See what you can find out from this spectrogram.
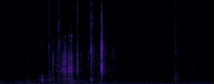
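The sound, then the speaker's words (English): Faint keystrokes on a computer keyboard, a quick burst of several light clicks followed by a pause and one last tap, all quiet against a low background hiss. “I just typed Holy Grail. I need to type Monty Python and the Holy Grail.”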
